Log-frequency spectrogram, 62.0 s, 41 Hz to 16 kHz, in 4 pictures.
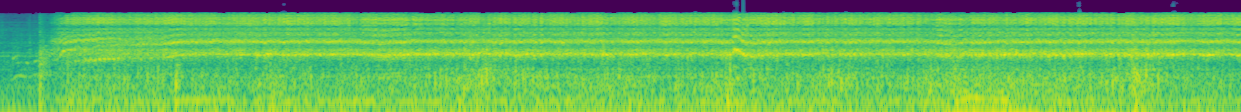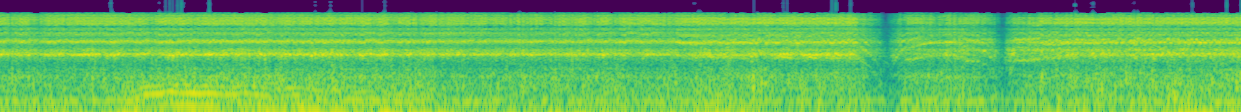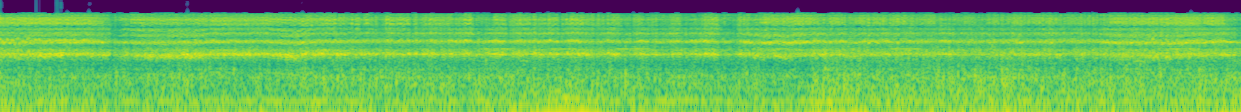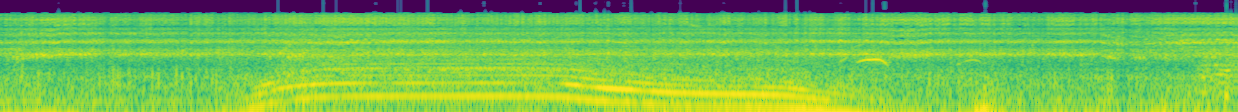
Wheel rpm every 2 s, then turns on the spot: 50, 220, 230, 230, 230, 230, 230, 230, 230, 230, 230, 230, 210, 130, 150, 200, 220, 230, 240, 230, 230, 230, 220, 220, 230, 230, 230, 230, 230, 230, 210.
none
